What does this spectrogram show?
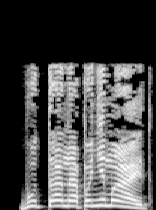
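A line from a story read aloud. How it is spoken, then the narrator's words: Shouted. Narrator (Russian): крикнул Витька Воробьев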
